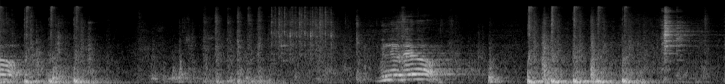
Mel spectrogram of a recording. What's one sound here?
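Several men talk at once close by, some calling out loudly.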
